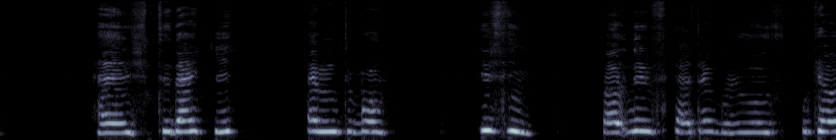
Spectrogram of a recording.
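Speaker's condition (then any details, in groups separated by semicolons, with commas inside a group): Cerebral palsy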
